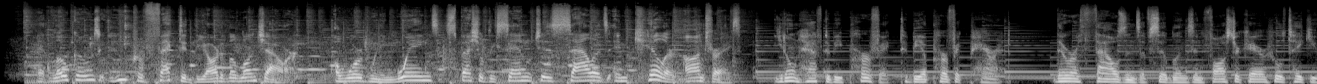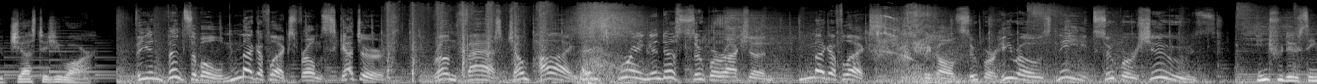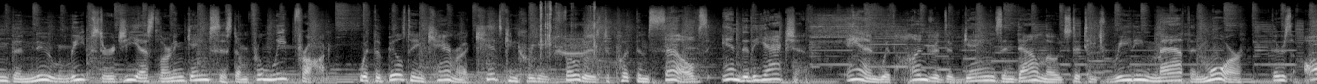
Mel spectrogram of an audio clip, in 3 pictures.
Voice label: commercial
